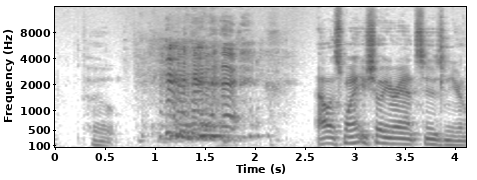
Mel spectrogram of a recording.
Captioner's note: laughing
